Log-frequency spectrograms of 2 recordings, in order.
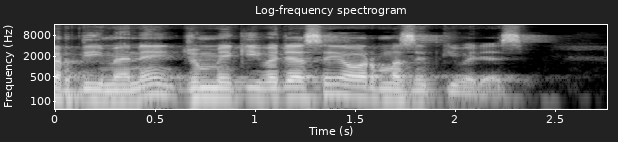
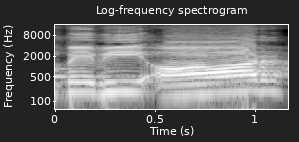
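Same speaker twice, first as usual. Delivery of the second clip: slow, louder, drawn-out words; emphatic stretch; 3 semitones higher, 8 dB louder, slower than usual. Real, not acted. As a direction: lean on it slowly and loudly. Preacher stressing spending on others. (آہستہ اور زور سے کھینچ کر)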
